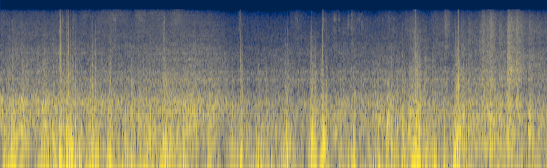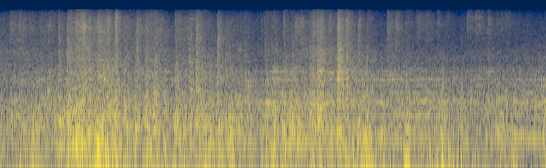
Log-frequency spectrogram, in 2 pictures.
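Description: Passenger train running along the track, heard from an open coach door: a steady rumble of running noise with the wheels clattering and knocking irregularly over rail joints.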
